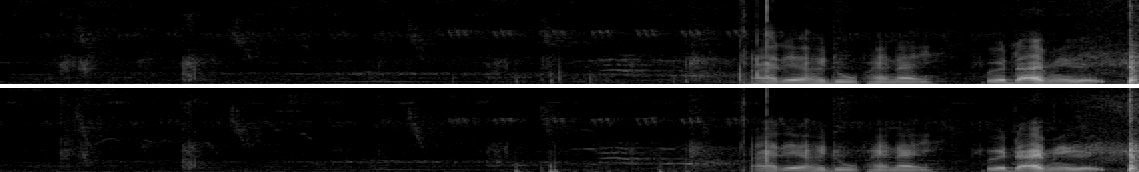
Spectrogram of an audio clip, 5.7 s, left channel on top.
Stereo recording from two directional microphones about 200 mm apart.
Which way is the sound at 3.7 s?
10° left (ahead or behind).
